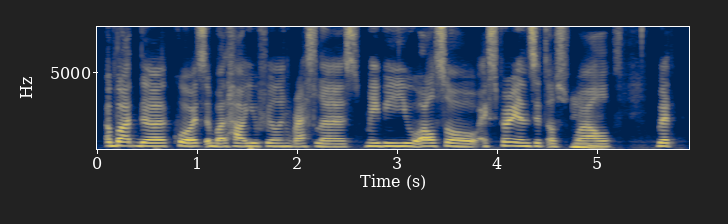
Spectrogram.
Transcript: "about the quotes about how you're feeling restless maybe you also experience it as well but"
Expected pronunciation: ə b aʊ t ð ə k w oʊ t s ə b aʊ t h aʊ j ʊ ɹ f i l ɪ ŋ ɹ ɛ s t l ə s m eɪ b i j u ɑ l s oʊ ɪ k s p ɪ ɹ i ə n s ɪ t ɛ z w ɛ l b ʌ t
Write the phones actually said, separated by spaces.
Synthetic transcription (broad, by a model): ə b aʊ t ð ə k w oʊ t s ə b aʊ t h aʊ j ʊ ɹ f i l ɪ ŋ ɹ ɛ s t l ə s m eɪ b i j u ɑ l s oʊ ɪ k s p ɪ ɹ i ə n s ɪ t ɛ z w ɛ l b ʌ t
